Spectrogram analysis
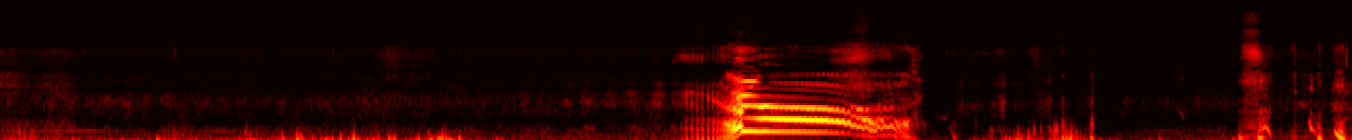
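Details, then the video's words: Sherpa the Alaskan malamute, who lives in a van, lets out one drawn-out howl of about a second and a half when his paw is touched. The howl is bright and richly harmonic, easing slightly downward. Quiet rustles and clicks come before and after. "Touch my Paw again! I Dare You! Malamute with Attitude"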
